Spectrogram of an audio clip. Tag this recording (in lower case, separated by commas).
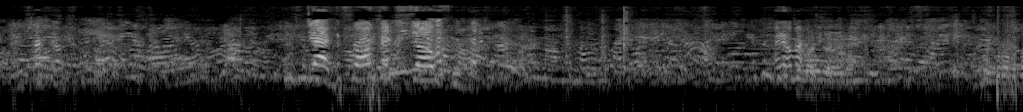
speech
